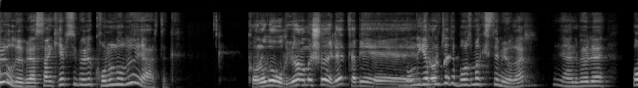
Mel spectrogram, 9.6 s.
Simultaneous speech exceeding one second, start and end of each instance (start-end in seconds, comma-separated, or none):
none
